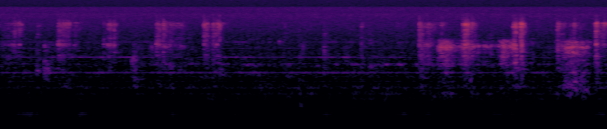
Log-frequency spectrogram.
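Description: Near silence: faint room tone with scattered soft clicks and rustles, a few slightly louder rustles near the end.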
